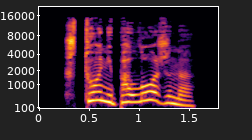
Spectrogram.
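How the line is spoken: Howling. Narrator (Russian): взвыла я

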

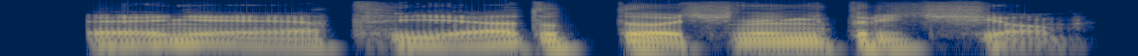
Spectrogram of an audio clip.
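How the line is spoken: Snort. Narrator (Russian): хмыкнул я

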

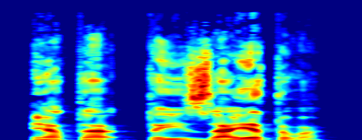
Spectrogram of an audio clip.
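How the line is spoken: Reluctant forced mumble. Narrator (Russian): промямлил через силу Коротков

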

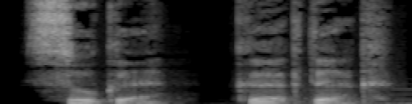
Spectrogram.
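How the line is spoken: Growled through clenched teeth. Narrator (Russian): Сквозь зубы прорычал друг

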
